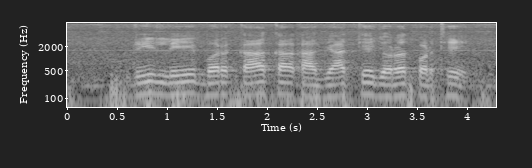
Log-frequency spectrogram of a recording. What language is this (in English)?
Chhattisgarhi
